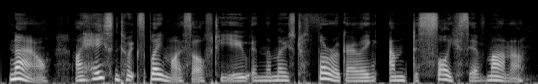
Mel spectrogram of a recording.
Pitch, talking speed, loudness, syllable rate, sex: 180 Hz, 165 wpm, -19 LUFS, 5.0 syllables/s, female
